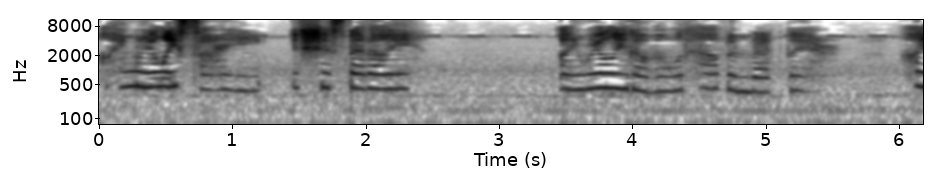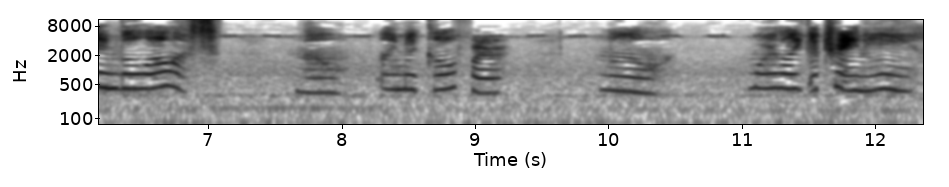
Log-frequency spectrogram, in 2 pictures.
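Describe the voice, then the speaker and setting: A woman's voice: very high voice, fairly even intonation, takes it slowly, long pauses, fairly bright tone, a little hiss or hum, heavily acted. A woman playing a timid, sweet schoolgirl in an anime fan dub, childlike and hesitant. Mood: apologetic, dejected.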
